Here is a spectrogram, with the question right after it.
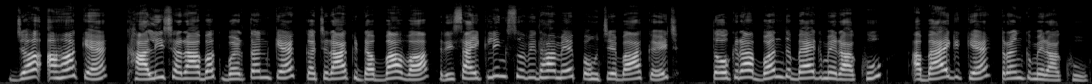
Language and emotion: Maithili, neutral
